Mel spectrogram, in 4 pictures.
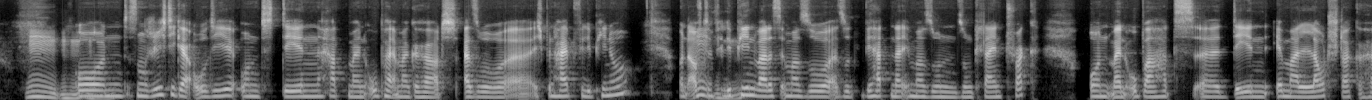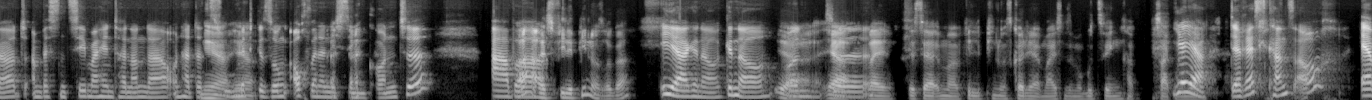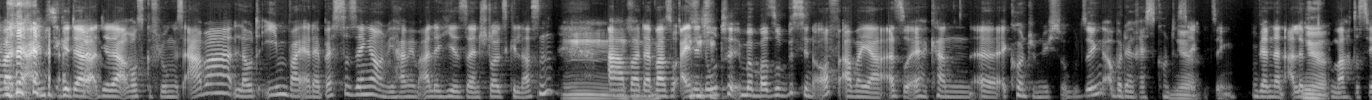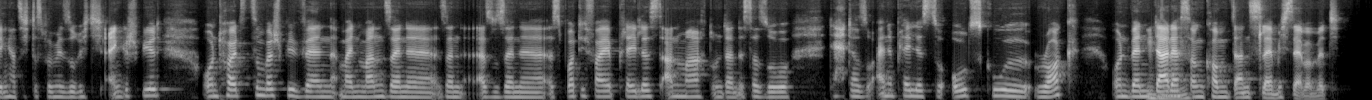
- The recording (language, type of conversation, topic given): German, podcast, Welcher Song läuft bei dir, wenn du an Zuhause denkst?
- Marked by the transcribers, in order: stressed: "lautstark"; laugh; laugh; laugh; in English: "off"; put-on voice: "nicht so gut"; other background noise; put-on voice: "Rock"; in English: "slam"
